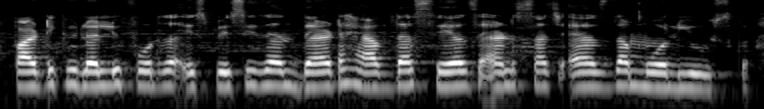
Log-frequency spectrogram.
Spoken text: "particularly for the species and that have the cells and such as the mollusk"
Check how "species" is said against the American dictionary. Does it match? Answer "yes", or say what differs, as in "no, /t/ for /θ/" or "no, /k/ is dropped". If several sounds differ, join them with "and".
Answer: no, /s/ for /ʃ/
